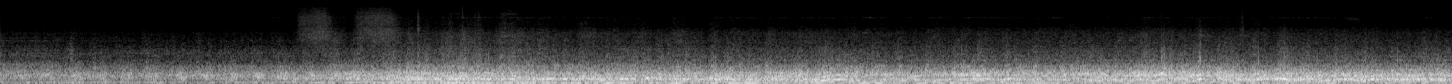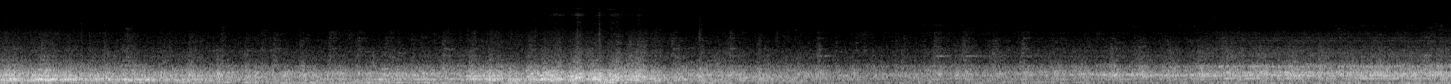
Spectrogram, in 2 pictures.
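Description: A 1920s Berlin U-Bahn type AI railcar heard from inside the car while it runs along the track, giving a deep steady rumble. The rumble grows louder about three seconds in, with a few sharp clicks as it does, stays loud for some ten seconds, then eases off.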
